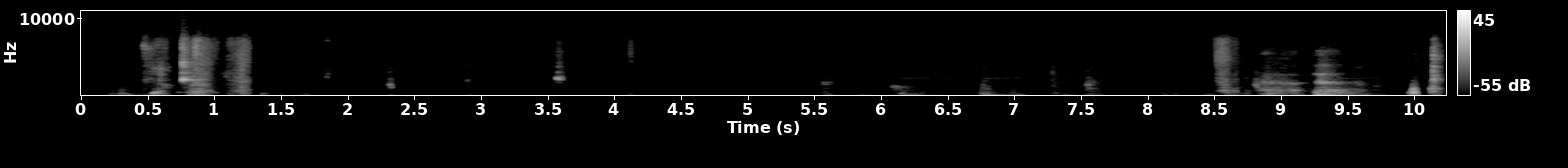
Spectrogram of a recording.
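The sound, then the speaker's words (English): Sips of water taken to soothe the throat: a short slurping burst near the start and another cluster at the end, with a few faint small clicks in the quiet between. “Just going to have a sip of the water here. The throat needs nourishment as much as anything else in there.”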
